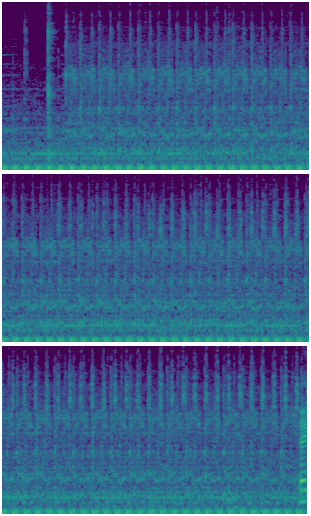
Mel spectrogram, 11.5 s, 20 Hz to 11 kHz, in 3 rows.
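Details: Neonatal high-frequency jet ventilator running on a test balloon after self-test, rate 420, PIP 20: rapid steady mechanical pulsing with low droning hum, building toward set pressure before the ready light; normal operation.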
